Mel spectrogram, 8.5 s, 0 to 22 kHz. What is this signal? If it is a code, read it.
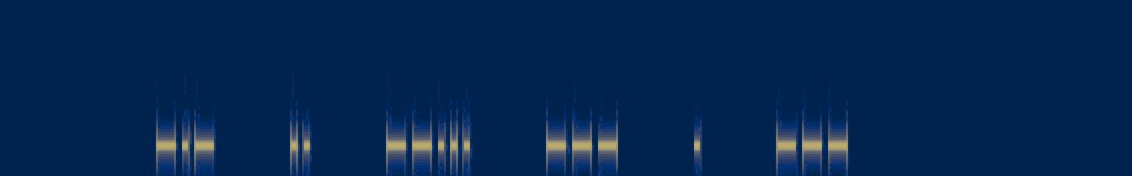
Morse code, heard as a keyed tone, about 25 wpm, spaced as for 12 wpm, 700 Hz. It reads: KI7OEO
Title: USA Call Signs - 6 Characters - 4x Character Spacing - 25wpm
